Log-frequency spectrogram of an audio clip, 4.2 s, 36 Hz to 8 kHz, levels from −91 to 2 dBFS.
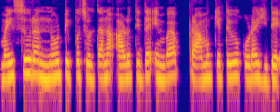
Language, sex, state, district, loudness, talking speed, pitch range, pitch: Kannada, female, Karnataka, Mysore, -15 LUFS, 115 wpm, 185-200 Hz, 190 Hz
